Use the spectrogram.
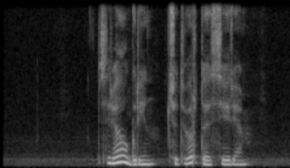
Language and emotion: Russian, neutral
